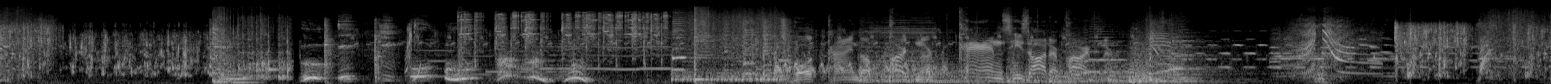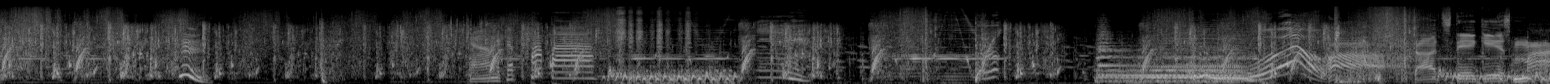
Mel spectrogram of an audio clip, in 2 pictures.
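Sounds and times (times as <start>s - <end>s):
cartoon background music: 3.4s - 16.9s, 20.2s - 31.0s.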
